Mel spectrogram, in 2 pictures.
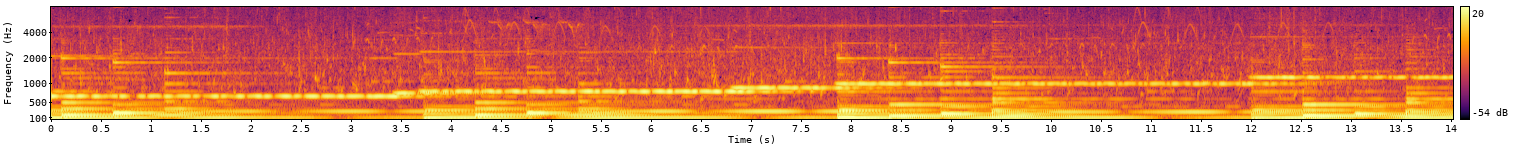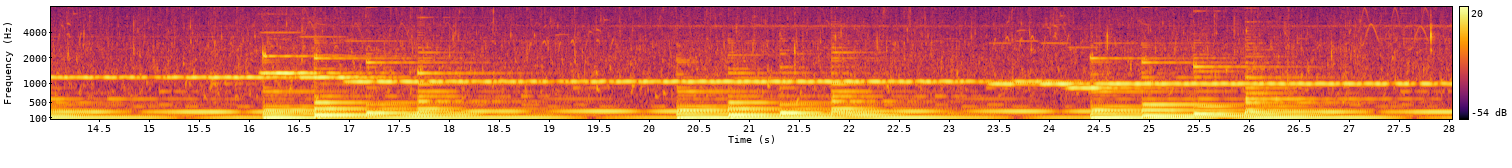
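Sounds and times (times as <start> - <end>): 
melody: 0.0 - 28.0
water sounds: 0.0 - 28.0.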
